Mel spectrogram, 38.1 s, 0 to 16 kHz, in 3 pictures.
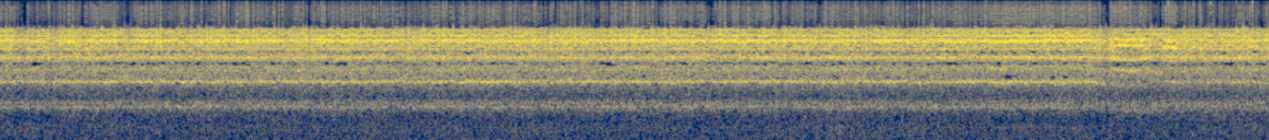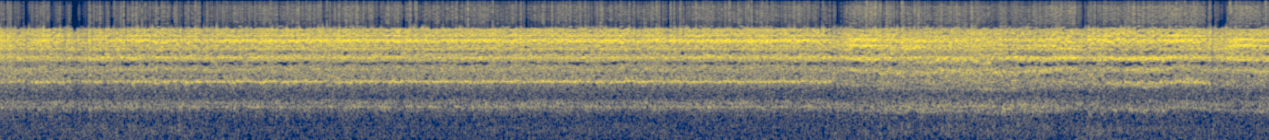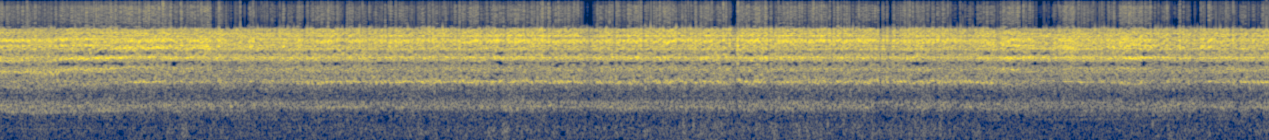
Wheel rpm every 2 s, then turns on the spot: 230, 230, 230, 230, 230, 230, 230, 230, 230, 230, 220, 210, 220, 230, 230, 240, 230, 230, 230.
none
